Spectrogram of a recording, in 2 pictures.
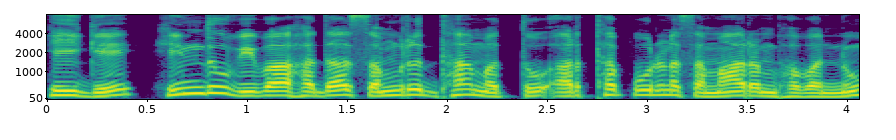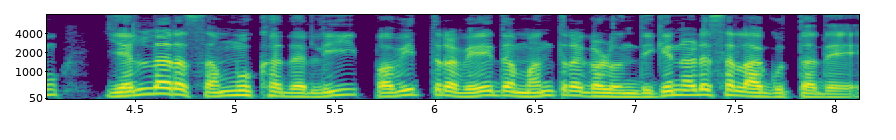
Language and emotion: Kannada, neutral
